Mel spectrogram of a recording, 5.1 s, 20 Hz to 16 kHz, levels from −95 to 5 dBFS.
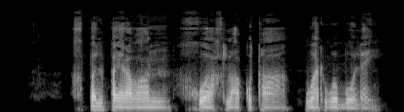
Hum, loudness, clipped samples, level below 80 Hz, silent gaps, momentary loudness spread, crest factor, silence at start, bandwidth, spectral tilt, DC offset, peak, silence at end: none; -24 LUFS; under 0.1%; -60 dBFS; none; 17 LU; 22 dB; 0.9 s; 9 kHz; -7.5 dB/octave; under 0.1%; -4 dBFS; 0.35 s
